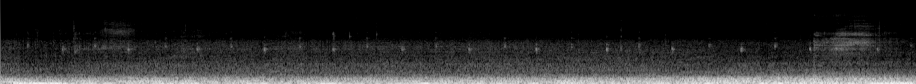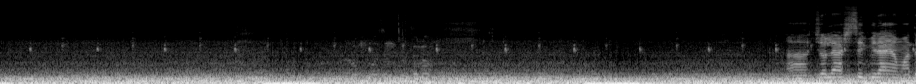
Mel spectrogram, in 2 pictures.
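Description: Car driven at night, its engine and road noise a loud, steady low rumble heard from inside the cabin, with faint higher noises and a brief clatter near the end.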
